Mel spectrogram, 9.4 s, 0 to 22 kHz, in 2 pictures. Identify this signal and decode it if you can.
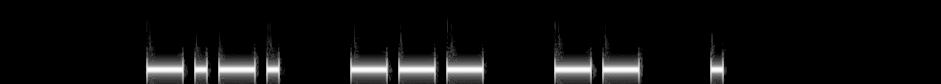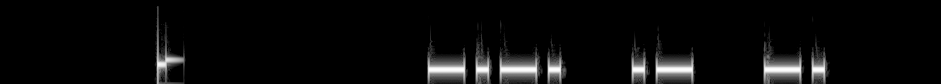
Morse code, heard as a keyed tone, about 20 wpm, spaced as for 14 wpm, 700 Hz. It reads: COME CAN
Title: 2x Character Spacing - Top 100 Words - 20wpm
